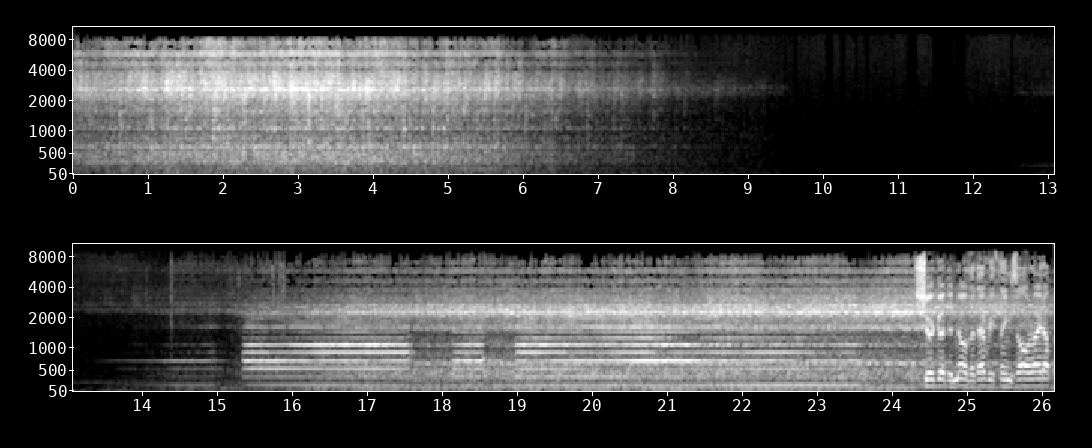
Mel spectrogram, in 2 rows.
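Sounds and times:
passenger train running on the rails: 0.0 - 9.5, 12.8 - 26.1
sustained tonal whining: 12.5 - 26.1
speech: 24.4 - 26.1.

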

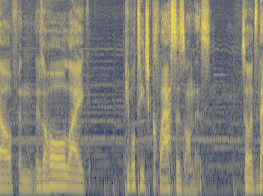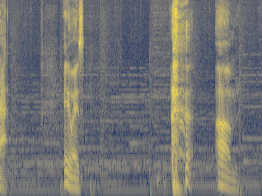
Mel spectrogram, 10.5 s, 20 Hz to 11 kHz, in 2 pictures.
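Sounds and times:
speech: 0.0 - 1.9, 2.5 - 5.6, 6.5 - 7.1, 8.9 - 10.1
person coughing into the microphone: 8.4 - 9.1.

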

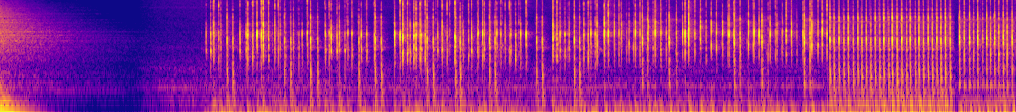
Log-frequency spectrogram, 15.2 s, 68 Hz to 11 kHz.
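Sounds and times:
typing on a mostly stock spray-painted red Razer mechanical keyboard: 3.1 - 15.2.

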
